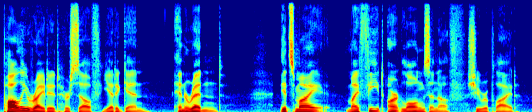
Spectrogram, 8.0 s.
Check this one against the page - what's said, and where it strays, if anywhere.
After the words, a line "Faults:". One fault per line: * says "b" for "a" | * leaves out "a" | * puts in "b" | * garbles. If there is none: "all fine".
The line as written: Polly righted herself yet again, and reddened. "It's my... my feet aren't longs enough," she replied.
Polly righted herself yet again, and reddened. "It's my... my feet aren't longs enough," she replied.
Faults:
all fine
